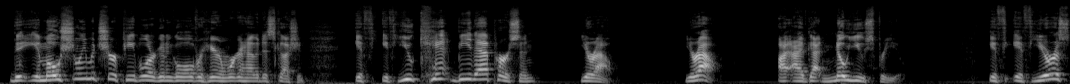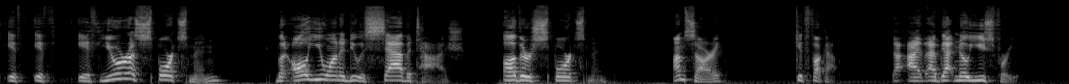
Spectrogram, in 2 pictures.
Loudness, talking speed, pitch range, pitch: -25 LUFS, 190 wpm, 120-190 Hz, 165 Hz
